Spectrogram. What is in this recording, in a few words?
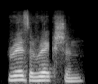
"resurrection", Indian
